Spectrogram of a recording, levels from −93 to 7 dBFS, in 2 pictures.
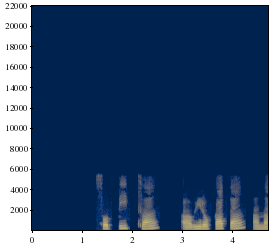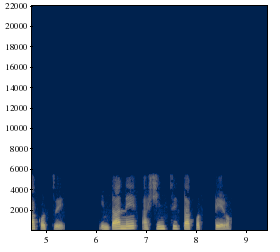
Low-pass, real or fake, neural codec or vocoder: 5.4 kHz; real; none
